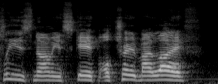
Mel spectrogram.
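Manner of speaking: acted crying, pleading voice. Retelling a character's dramatic final moment, imitating crying and pleading. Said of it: "he cries and he's like".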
